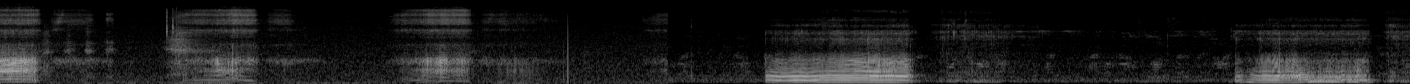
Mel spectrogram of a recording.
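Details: Puppy asleep and snoring: drawn-out rasping inhalations, some hissy and some with a buzzing harmonic tone, roughly every two to four seconds, with soft background hum between breaths.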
